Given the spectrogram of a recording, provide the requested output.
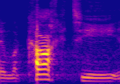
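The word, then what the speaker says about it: לקחתי: Okay, lakakti is going to be accented on the 2nd syllable.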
